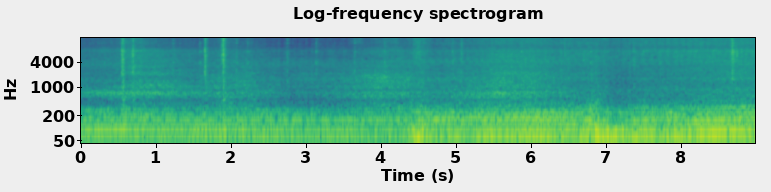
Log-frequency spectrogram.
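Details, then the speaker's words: 1983 Nissan Patrol old petrol six, barn find stored for years, driving slowly down the driveway: lumpy, uneven beat under the exhaust drone. The engine still misfires; tune-up needed and gearbox noisy. "You might be able to hear it. It still has a misfire."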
